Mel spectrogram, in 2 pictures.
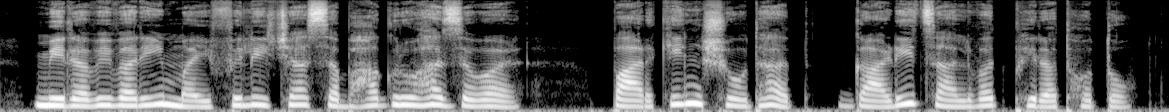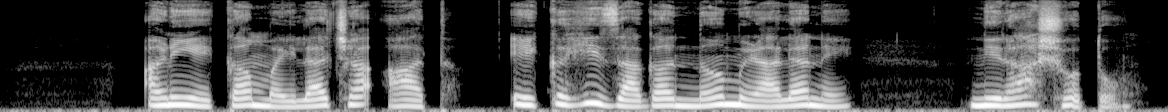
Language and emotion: Marathi, sad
